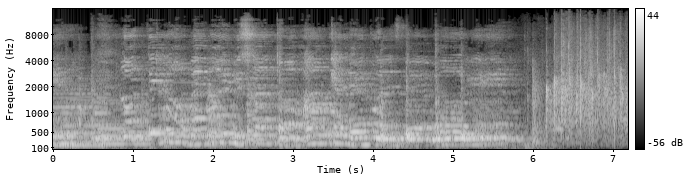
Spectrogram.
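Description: A piano plays along with lively chords.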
